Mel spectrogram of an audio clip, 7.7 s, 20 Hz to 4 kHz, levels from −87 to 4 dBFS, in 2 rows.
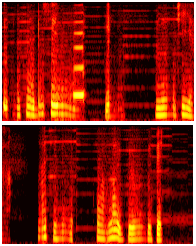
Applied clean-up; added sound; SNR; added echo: neural separator model SepFormer WHAM!.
